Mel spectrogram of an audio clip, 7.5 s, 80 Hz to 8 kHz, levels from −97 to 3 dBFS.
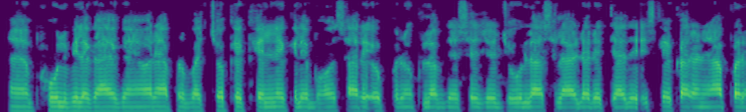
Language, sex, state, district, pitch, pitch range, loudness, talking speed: Hindi, male, Uttar Pradesh, Etah, 115 Hz, 110-115 Hz, -26 LUFS, 225 wpm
